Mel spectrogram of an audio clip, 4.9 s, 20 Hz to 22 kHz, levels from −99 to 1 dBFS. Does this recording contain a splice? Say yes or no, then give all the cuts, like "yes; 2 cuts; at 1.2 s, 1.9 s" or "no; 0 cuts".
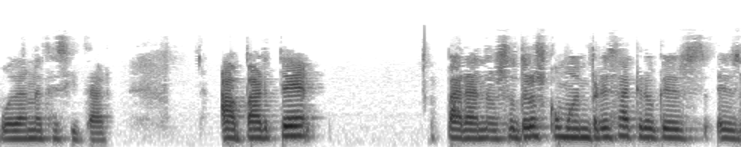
no; 0 cuts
